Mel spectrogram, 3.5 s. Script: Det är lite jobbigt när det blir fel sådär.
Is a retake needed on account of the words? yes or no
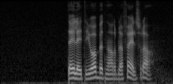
no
